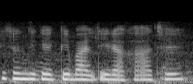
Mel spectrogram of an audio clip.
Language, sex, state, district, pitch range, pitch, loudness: Bengali, female, West Bengal, Cooch Behar, 220-245 Hz, 240 Hz, -13 LUFS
